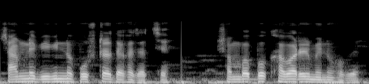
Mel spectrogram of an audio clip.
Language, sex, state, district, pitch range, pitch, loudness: Bengali, male, West Bengal, Cooch Behar, 105-125 Hz, 115 Hz, -15 LUFS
